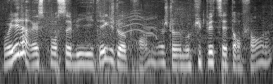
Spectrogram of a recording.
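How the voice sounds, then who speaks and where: A man's voice: a little high, fast, slight background noise. A young man streaming a video game, joking and teasing his co-player in casual chat.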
